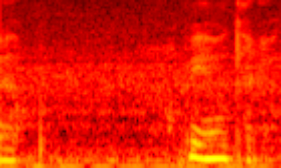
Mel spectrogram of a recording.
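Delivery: slow whispered self-reassurance; soft slow whisper of comfort. Real, not acted. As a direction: whisper it slowly to calm yourself. Self-reassurance after crying.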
